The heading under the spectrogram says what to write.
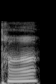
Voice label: "tann5", Taiwanese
